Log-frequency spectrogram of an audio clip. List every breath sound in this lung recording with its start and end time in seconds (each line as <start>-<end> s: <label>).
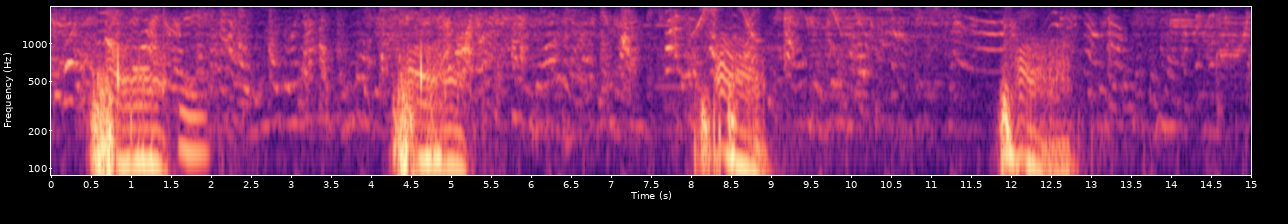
0.43-1.54 s: inhalation
1.55-2.07 s: exhalation
4.11-5.32 s: inhalation
7.91-9.04 s: inhalation
11.83-12.96 s: inhalation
